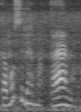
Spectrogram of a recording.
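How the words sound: It is said with question intonation. The speaker asks whether the listener has eaten. "Ini adalah kalimat pertanyaan"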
